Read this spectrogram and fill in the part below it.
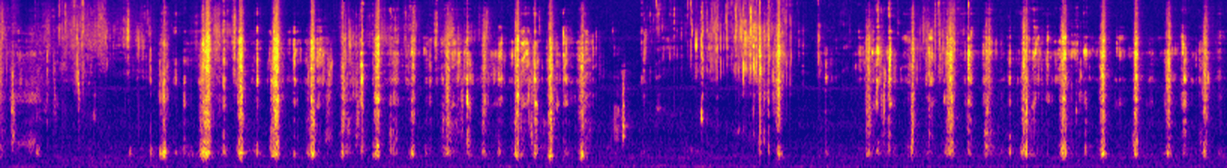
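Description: A woman chews food wetly and crunchily close to a microphone.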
